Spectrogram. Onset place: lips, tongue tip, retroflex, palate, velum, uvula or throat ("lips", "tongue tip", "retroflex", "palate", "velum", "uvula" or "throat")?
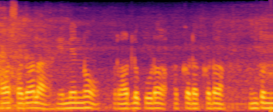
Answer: tongue tip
